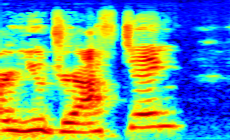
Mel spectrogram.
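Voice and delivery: intense, pointed, near-sarcastic, acted-out delivery. Retelling how a father woke them asking about a draft: imitating an intense, almost sarcastic question. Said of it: "he was very, like, intense about it".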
